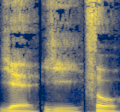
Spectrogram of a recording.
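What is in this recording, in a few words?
"yeyitho", concatenated syllables; Affixing experiment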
